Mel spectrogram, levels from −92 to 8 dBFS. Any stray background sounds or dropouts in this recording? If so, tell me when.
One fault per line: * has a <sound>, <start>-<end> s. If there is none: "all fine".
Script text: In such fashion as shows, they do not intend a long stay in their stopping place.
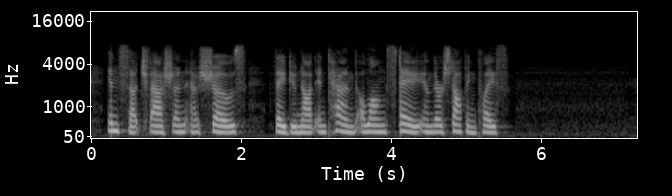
all fine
